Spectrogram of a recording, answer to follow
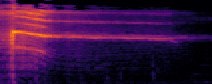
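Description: A whistling firework rocket launched from a hand: a sharp burst at ignition, then a single loud whistle that glides steadily down in pitch for nearly two seconds and fades out as it flies away.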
